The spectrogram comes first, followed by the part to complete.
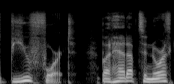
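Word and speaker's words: Beaufort: If you're in South Carolina, it's Bufort. But head up to North Carolina and they have their own viewfort which they pronounce Bowfort.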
